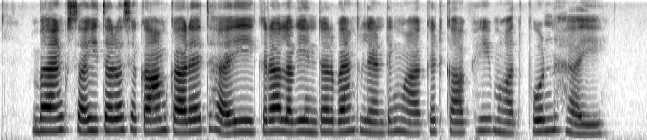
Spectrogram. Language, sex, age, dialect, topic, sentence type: Magahi, female, 36-40, Central/Standard, agriculture, statement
